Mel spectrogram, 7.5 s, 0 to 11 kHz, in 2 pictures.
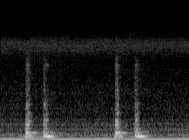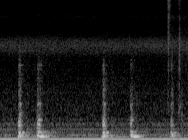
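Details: Hyundai ix35 brake noise: pairs of dull low thuds repeat about every second and a half over a quiet background; a brake clunk, cause not yet found.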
